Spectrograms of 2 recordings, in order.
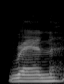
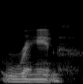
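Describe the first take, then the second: First: The vowel is a short open eh sound. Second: The vowel glides as a full diphthong. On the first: The speaker calls it wrong. "ren instead of rain" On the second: The speaker calls it right. "instead of rain"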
